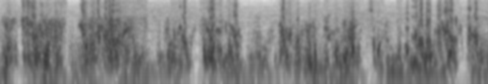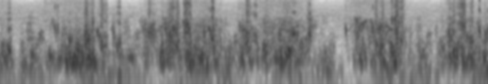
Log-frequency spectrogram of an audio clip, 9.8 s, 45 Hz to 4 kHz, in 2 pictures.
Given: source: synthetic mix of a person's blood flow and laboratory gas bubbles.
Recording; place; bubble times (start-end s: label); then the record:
Doppler ultrasound of blood flow; precordium
0.00-0.67 s: bubbles
0.77-1.47 s: bubbles
1.70-1.95 s: bubbles
1.99-2.42 s: bubbles
2.73-3.83 s: bubbles
3.96-5.03 s: bubbles
5.30-6.12 s: bubbles
6.27-7.11 s: bubbles
7.24-8.06 s: bubbles
8.30-8.96 s: bubbles
9.21-9.77 s: bubbles
From the record:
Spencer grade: 4 (maximum detectable bubble signal sounding continuously throughout systole and diastole of every cardiac period, and overriding the amplitude of the normal cardiac signals); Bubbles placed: only in the low amplitude regions of the cardiac cycle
